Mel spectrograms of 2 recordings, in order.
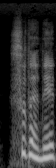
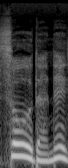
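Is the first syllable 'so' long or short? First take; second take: short; long. First: The first syllable 'so' is short. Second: The first syllable 'so' is long.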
